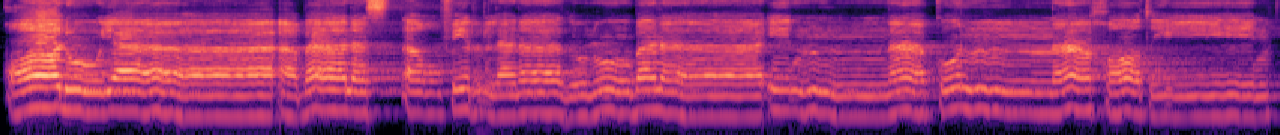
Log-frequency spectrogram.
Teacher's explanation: خا اور تا یہاں پر دونوں حروف مستعلیہ میں سے پر پڑھیں گے۔ خا میں کھڑا زبر ہے جو الف مدہ کی طرح ہوتا ہے، اور یہاں پر بھی وقف کریں گے تو مد عارض وقفی ہوگا، تو اس طرح سے پڑھیں گے۔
